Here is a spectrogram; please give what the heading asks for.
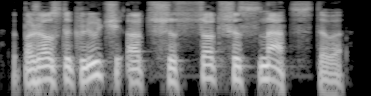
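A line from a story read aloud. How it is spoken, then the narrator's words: Loud. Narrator (Russian): Я громко сказал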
